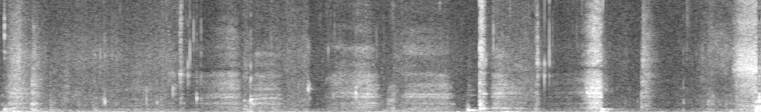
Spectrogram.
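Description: Faint mouth clicks and breaths of a man pausing in speech, in a quiet small room; a louder breath comes about four and a half seconds in and another near the end.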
